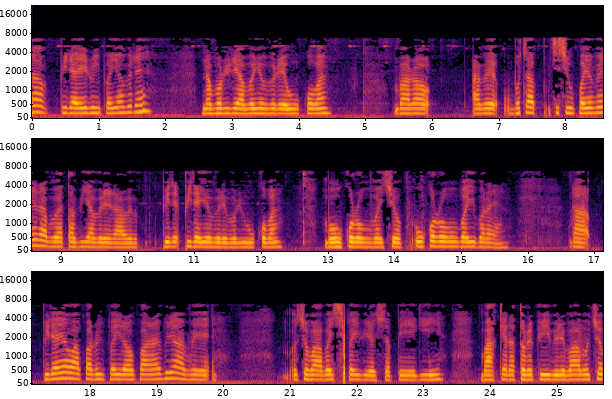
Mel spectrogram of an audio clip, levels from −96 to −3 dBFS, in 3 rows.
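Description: Throughout the clip, the speech has no content above 6.6 kHz. Sibilants sound dull, with a watery, swirling texture. Heavy MP3 compression is the likely cause, which fits a bitrate around 25 kbps. The encoder cut the treble and dropped weak frequency lines.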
